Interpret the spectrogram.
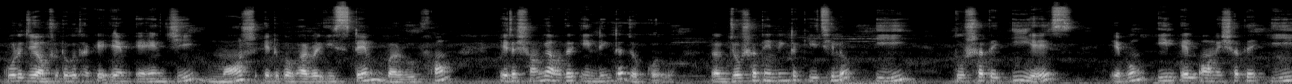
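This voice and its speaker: A man teaching a French lesson, slowly and patiently repeating verb forms aloud. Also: on the high side, slight background noise. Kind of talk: classroom lesson.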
